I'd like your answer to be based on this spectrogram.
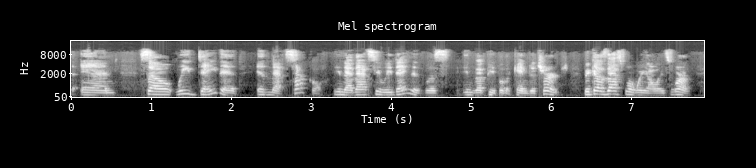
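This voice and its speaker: With a slight Georgia accent, a woman speaks at a medium pitch and moderate pace, her intonation lively and the sound dry and close with no echo. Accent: slight Georgia Southern. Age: 50s. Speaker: businesswoman sharing survival story. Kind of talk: testimony.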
